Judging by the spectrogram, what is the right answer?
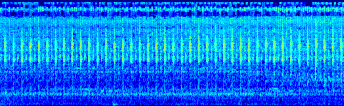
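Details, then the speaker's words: Mitsubishi Xpander noisy right after an oil change, idling: a sharp, regular light ticking at about four per second over a quiet engine, attributed to the timing chain; the oil put in was very thick, possibly gear oil, and will be drained. "Lumabas na yung ingay. Tapos pansin ko rito, napakalapot na"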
